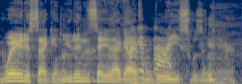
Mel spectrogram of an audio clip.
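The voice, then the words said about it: Imitates another person's voice. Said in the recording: “was that your John Travolta impression?”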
